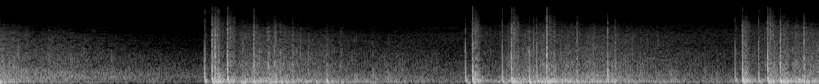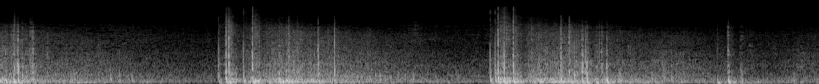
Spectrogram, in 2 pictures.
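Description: Fireworks boom loudly outdoors in bursts every few seconds.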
